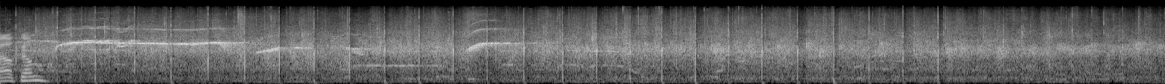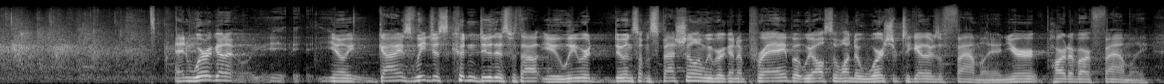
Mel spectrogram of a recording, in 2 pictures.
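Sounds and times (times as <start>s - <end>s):
speech: 0.0s - 0.6s, 13.4s - 23.2s
crowd applause for the children and youth at a worship gathering: 0.0s - 15.7s
high whistles: 0.4s - 3.9s, 4.6s - 5.6s.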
